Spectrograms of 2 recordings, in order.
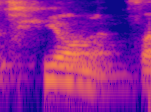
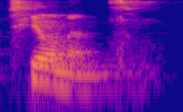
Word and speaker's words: Telesman: Our last name, it's pronounced Telesman's. – Like Telesman's like the color. Okay, got it. – Yeah, like the color, men's, or man's, if you wish. Yeah, Telesman. The S is on the end.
